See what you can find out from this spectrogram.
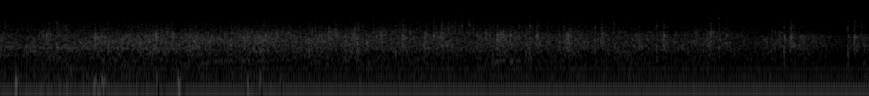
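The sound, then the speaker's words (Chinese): An audience claps together to give glory to God in a steady, dense wash of applause that holds its level for several seconds, with a low electrical hum underneath and no one speaking. “拍手将荣耀归给神， Amen。”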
